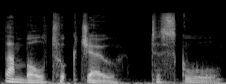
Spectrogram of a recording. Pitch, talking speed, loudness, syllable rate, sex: 95 Hz, 130 wpm, -21 LUFS, 3.7 syllables/s, male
